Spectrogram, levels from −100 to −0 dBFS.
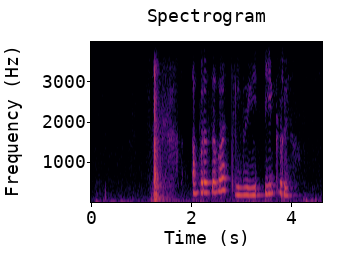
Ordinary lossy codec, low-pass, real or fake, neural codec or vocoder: Opus, 16 kbps; 3.6 kHz; fake; codec, 44.1 kHz, 7.8 kbps, Pupu-Codec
